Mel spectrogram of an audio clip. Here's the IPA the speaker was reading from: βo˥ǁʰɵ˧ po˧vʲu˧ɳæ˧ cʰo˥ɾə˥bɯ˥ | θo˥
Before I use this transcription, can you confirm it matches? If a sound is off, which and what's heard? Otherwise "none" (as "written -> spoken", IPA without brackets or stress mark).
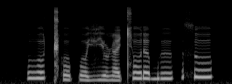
ɵ˧ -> o˧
